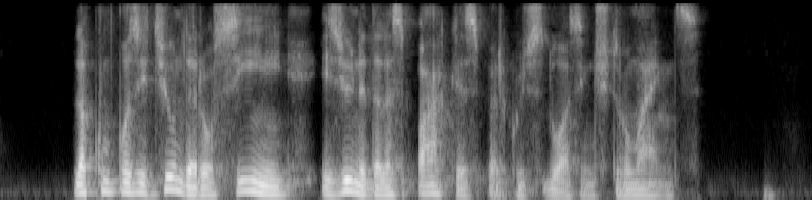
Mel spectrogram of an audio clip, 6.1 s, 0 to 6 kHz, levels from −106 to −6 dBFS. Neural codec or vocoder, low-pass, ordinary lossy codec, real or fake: codec, 24 kHz, 0.9 kbps, WavTokenizer, small release; 5.4 kHz; MP3, 48 kbps; fake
